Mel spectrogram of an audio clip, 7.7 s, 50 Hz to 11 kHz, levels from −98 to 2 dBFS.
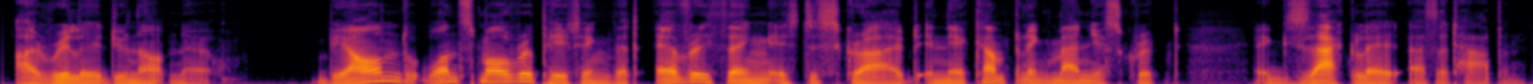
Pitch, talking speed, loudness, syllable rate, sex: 105 Hz, 165 wpm, -24 LUFS, 5.8 syllables/s, male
